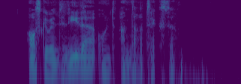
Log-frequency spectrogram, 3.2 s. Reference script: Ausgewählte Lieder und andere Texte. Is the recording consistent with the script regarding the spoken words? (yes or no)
yes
